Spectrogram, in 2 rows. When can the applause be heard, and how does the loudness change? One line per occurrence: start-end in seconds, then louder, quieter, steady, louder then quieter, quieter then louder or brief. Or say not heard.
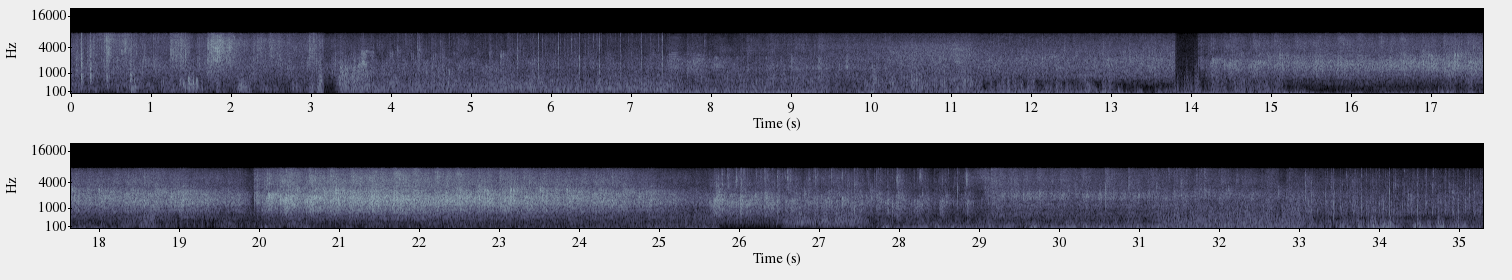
0.0-35.2 louder then quieter.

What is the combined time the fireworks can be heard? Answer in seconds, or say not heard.
not heard.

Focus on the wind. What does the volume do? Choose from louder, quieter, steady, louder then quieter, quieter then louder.
quieter then louder.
